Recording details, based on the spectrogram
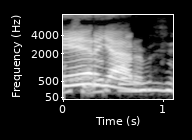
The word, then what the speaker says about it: Terjärv: Jag vet inte, säger man det så? Terjärv? Nu måste man ju säga det så. Jag är alltid livrädd. – Jag är inte Österbotten. – Jag är livrädd över att uttala österbottniska ordsamt, för man gör det alltid fel och sen är alltid någon Terjärv. – No, exakt.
